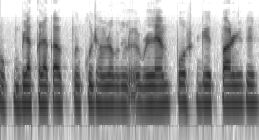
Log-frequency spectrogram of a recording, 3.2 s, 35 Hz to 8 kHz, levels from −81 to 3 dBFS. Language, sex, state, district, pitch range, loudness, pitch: Hindi, male, Haryana, Rohtak, 140-145 Hz, -18 LUFS, 145 Hz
